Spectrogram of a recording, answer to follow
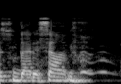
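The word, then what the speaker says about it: Sundaresan: Βίκνε Σουντάρεσαν. – Μπράβο, ναι. Αυτό το τυπάκι που. Μα στέλνει λοιπόν. μήνυμα, λέει και μα λέει με λένε Σουνταρεσάν. – Μπράβο, ναι. Πώ το τονίζει έτσι.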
